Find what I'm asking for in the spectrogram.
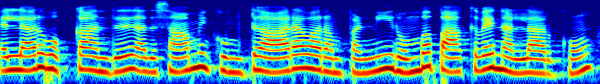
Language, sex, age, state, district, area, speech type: Tamil, female, 30-45, Tamil Nadu, Cuddalore, urban, spontaneous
